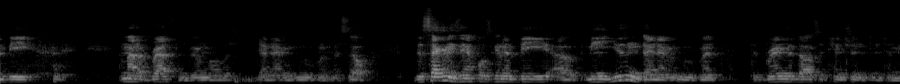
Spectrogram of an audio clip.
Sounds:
Speech

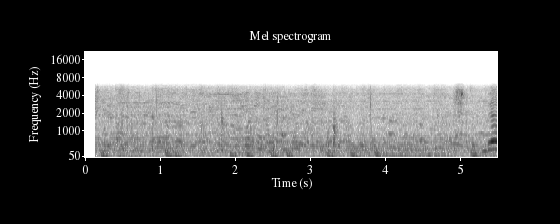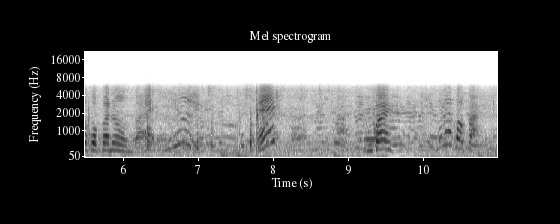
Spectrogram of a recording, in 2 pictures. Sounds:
Music, Speech, inside a public space

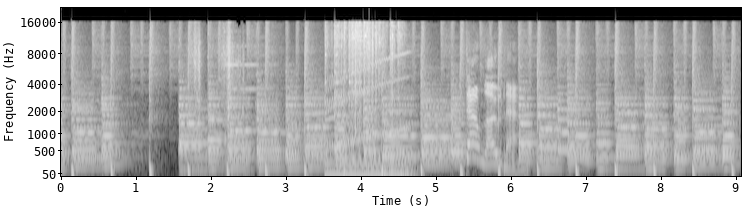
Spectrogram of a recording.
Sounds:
Music

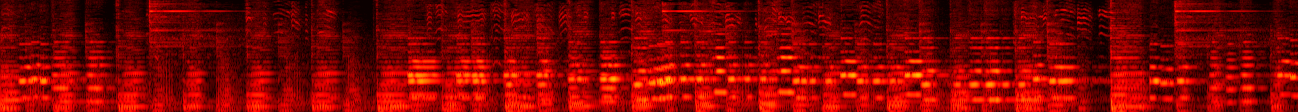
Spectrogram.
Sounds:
Music

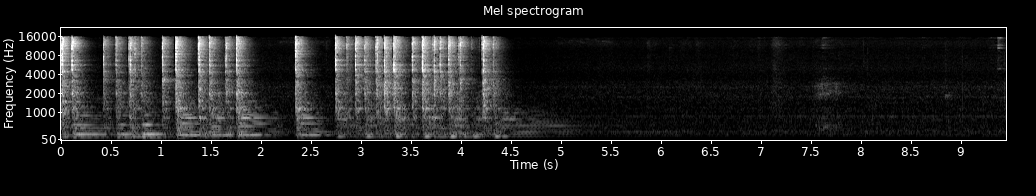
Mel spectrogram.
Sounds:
Musical instrument, Speech, Music

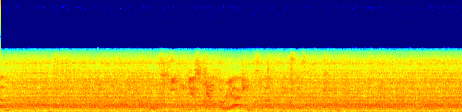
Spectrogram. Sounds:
Speech

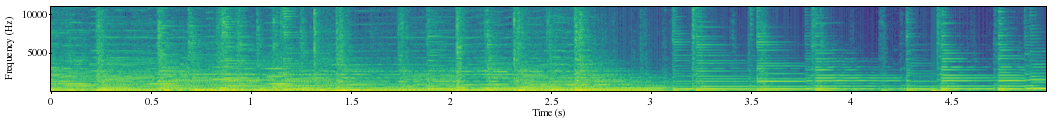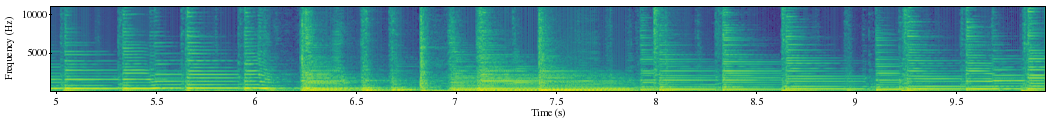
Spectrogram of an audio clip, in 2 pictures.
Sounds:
Music

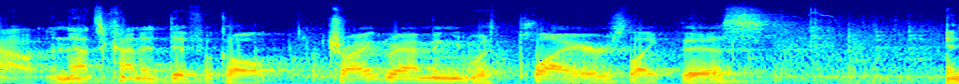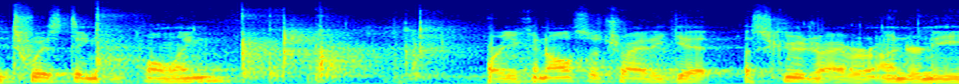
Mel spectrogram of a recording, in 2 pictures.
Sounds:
Speech

